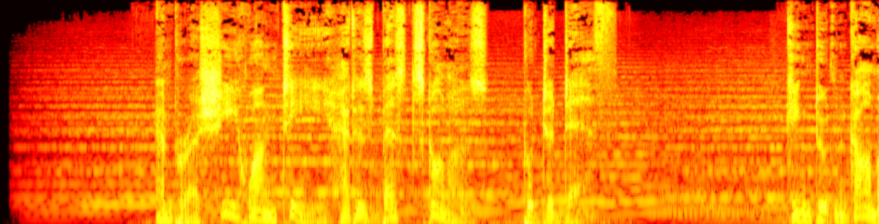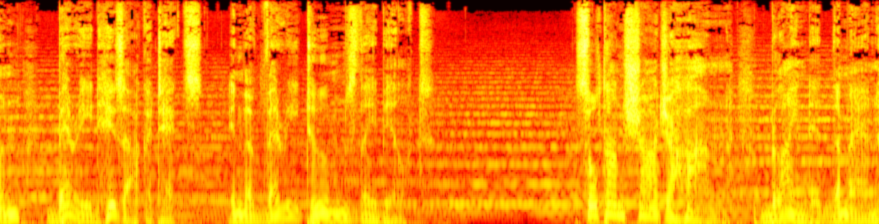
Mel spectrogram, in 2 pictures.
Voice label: Mid Atlantic AU English Cook Book, Australian, Male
